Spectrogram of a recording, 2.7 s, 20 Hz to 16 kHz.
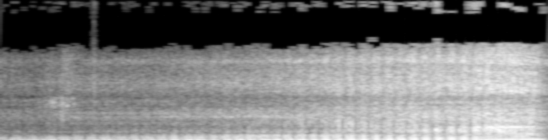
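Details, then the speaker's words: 2005-2006 Suzuki GSXR1000 motorcycle misfiring with no codes and won't rev past 5,000 rpm; engine revs unevenly with a stumbling, pulsing beat, misfire from running rich. "so as you can see something's clearly wrong it's misfiring and it doesn't want to rev past 5,000 RPMs"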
